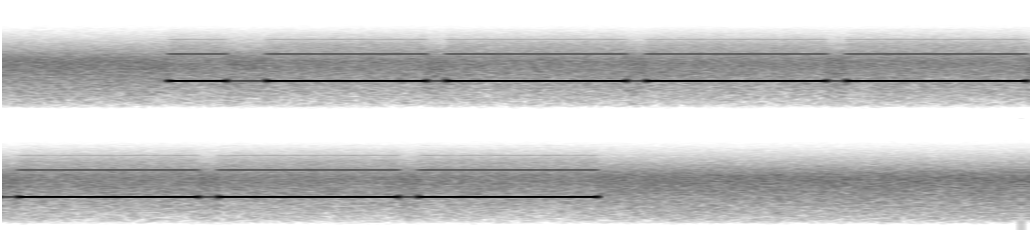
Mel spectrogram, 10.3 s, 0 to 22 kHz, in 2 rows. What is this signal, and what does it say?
Radio time signal (DCF77), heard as a tone whose level steps once a second, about 1270 Hz. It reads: 1 0 0 0 0 0 0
